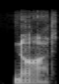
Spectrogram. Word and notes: naught: American English

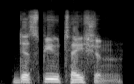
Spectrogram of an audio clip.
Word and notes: disputation: British English

